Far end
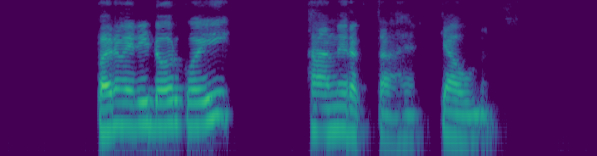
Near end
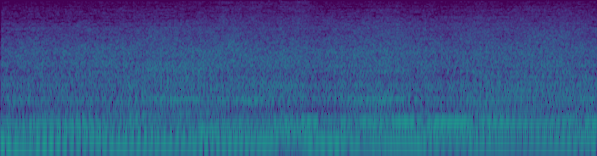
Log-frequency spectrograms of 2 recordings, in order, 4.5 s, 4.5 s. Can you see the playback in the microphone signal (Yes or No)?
No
